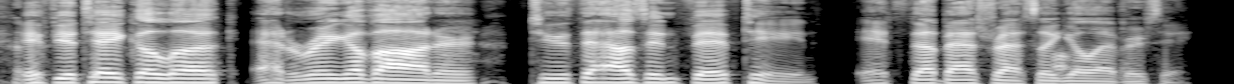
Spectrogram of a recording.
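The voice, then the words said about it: Imitates another person's voice. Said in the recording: “doing a Donald Trump impersonation ... doing a hacky Donald Trump”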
